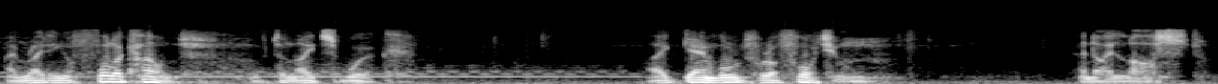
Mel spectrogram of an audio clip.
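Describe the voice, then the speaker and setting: A man's voice: low-pitched, animated, slow pace, pauses often. An actor playing a desperate, cornered murderer narrating his confession in a tense, dramatic 1940s radio thriller style. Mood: grim resignation. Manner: tense, dramatic first-person storytelling. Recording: dull 1940s radio recording, music behind.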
